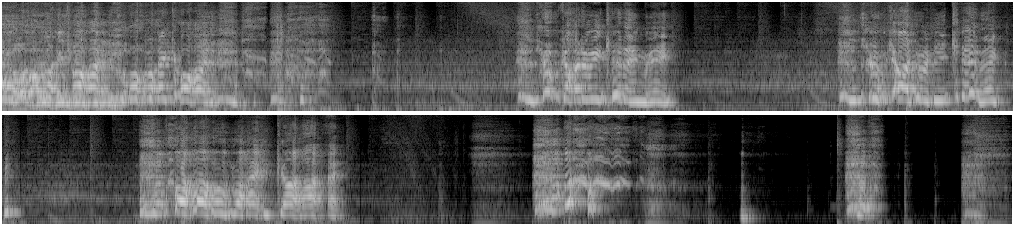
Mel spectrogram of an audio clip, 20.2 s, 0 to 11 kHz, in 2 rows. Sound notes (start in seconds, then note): 2.2 chuckles; 9.1 laughs; 11.4 laughs; 15.4 laughing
